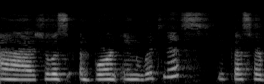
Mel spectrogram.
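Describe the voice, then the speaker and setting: Speaking at a moderate pace with a non-native accent, a woman uses a high pitch and ordinary pitch variation over noticeable background noise. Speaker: ex-Jehovah's Witness vlogger. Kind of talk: personal testimony vlog. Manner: halting, many fillers.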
